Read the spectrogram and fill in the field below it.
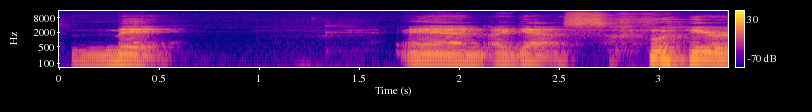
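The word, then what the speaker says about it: mais: consonants are not pronounced the first word is m-a-i-s so that should be pronounced me and I guess we'll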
